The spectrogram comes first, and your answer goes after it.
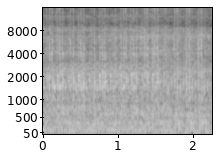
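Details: Hyundai i20 petrol engine idling with a rough, uneven pulse. The misfire and lack of power were caused by a faulty engine control module (ECM).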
